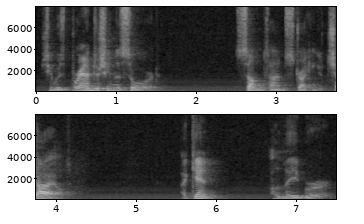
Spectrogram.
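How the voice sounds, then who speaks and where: A man reading a theatrical verse monologue as a dead, defiant newspaper publisher, in solemn, measured phrases. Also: mid-range voice, a bit bright, slight background noise, rough recording. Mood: grave, haunted. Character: dead, defiant male newspaper publisher recounting a grim vision.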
